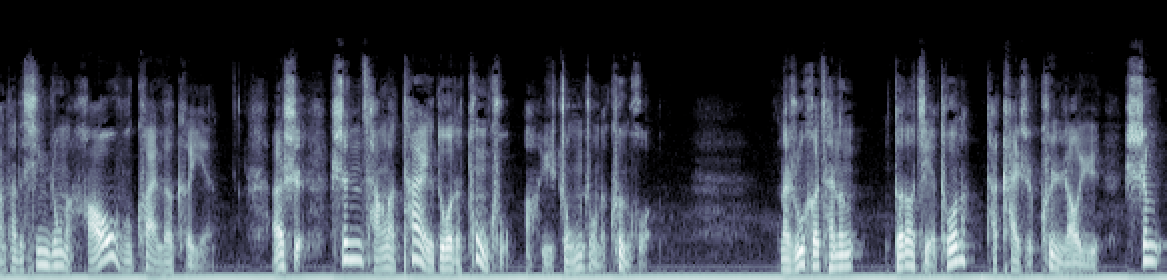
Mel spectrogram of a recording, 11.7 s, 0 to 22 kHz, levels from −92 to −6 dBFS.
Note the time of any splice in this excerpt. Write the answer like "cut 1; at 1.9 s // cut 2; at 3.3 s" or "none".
cut 1; at 9.8 s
